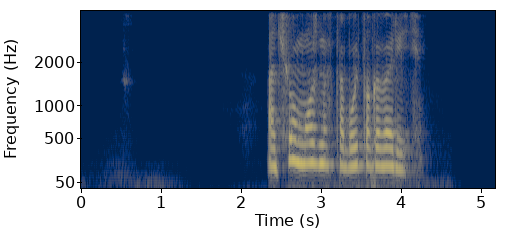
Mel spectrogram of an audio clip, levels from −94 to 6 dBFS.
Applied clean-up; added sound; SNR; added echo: neural mask model Resemble Enhance denoiser.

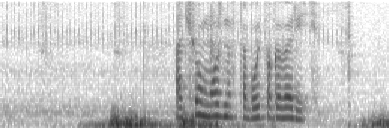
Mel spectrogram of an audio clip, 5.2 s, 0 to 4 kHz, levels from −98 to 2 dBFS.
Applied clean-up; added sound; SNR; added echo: none; Bicycle; -2 dB; none.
